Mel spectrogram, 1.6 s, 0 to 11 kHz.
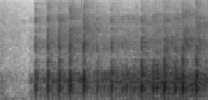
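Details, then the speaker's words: Harsh, loud two-stroke rasp with sharp popping pulses from a freshly rebuilt dirt bike (2000 Suzuki RM250 on stock exhaust or 1993 Honda CR125 with Pro-Circuit pipe) after its muffler fell off on the track; nothing muffling the exhaust. "Yeah, did the pipe actually fall off? Yeah. Dang. Because it just got louder right here."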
